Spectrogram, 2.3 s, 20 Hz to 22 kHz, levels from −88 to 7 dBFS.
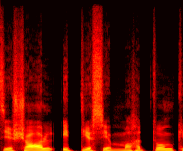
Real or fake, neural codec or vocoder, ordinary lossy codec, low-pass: fake; autoencoder, 48 kHz, 32 numbers a frame, DAC-VAE, trained on Japanese speech; none; none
